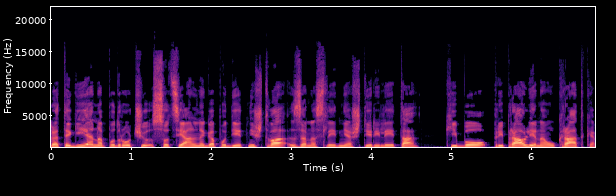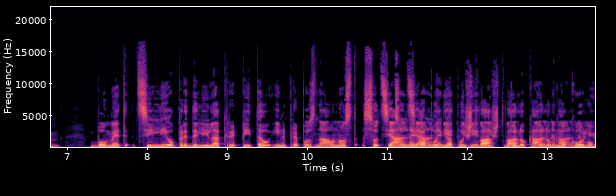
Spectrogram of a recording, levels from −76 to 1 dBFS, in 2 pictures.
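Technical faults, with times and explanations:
11.11 s to the end: doubled audio track. From 11.11 s a second, full-band copy of the speech runs under the original, trailing it by roughly 300 ms and sitting about 5 dB lower. It cuts in abruptly rather than fading up, and carries no decay or room colour. The likely cause is the same signal captured again through a slower path and mixed back in.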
